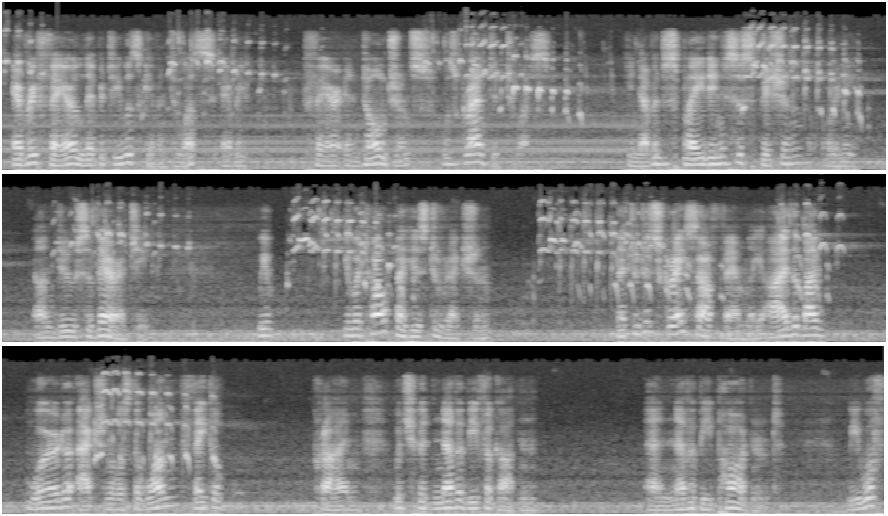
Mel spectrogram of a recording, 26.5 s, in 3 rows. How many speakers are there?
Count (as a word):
one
